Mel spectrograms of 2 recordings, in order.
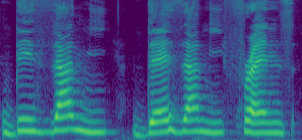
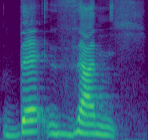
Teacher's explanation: with a silent S at the end and a liaison in the middle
